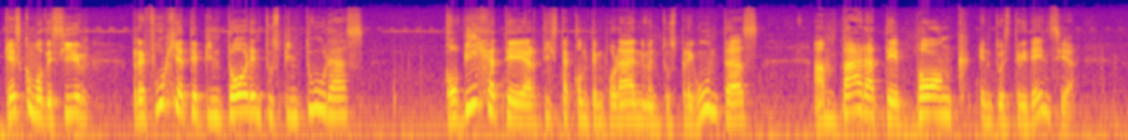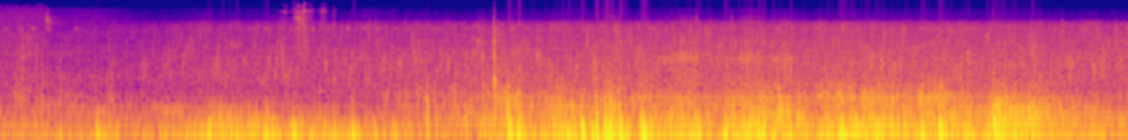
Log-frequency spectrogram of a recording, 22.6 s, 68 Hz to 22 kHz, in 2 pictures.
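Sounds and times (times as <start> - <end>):
speech: 0.0 - 3.7, 4.4 - 10.9
steady rain pattering: 0.0 - 22.5
low rolling thunder: 13.0 - 22.5.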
